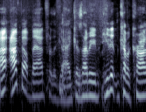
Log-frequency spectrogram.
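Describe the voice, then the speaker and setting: Bright and sharp in tone, the voice carries an American accent. The pace is moderate. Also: man. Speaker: podcast host. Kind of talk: casual banter, opinionated.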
